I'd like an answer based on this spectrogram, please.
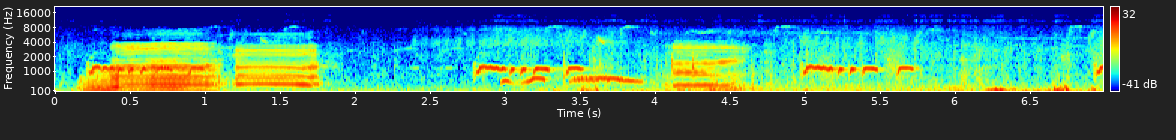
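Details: Cattle in a herd driven by a herder along a village road among trees and rice fields: three short, deep, rich moos in the first half, with whistled, trilling bird calls in between and after.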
